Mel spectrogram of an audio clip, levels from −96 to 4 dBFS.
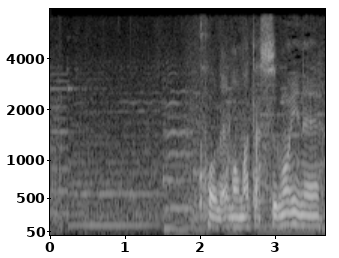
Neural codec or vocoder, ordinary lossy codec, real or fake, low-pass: none; none; real; 7.2 kHz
